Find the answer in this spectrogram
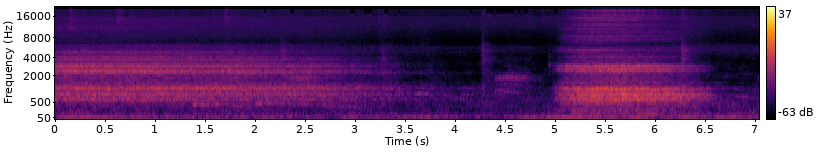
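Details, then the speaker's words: Costal breathing exercise for stammering: right hand on chest, fast inhale through the mouth, hold two to three seconds, then exhale about twice as long (e.g., eight seconds); practised morning and evening. "इसी तरह से आपको coastal breathing करना पड़ेगा और आपको बोलते वक्त इसी तरह से सास इन्हेल करके मुंह से साथ इन्हेल किया फिर थोड़ी सेकंड होल्ड किया फिर बोला"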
